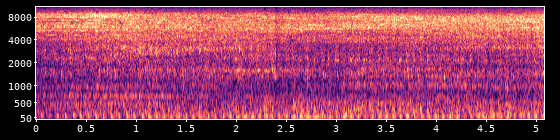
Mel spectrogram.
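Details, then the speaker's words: Honda PCX150 150cc scooter, stock except an aftermarket Dr. Pulley variator, at start-up. Soft, even putter at a steady idle of about three and a half beats a second with no knocks or misses: a healthy idle. "so anyway let's start them [Music] up putter putter"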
